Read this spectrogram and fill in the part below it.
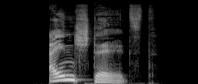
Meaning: second-person singular dependent present of einstellen
- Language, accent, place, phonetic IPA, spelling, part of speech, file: German, Germany, Berlin, [ˈaɪ̯nˌʃtɛlst], einstellst, verb, De-einstellst.ogg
